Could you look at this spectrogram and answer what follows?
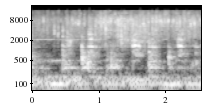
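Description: Cumin seeds tossed into hot white oil, giving a steady close sizzle with dense crackling and spitting throughout, without any talk.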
